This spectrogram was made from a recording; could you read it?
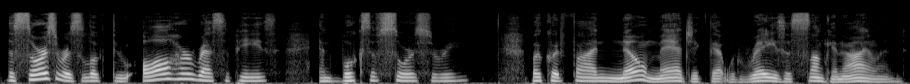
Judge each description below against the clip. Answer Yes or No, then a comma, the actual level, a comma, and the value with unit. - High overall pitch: No, medium, 165 Hz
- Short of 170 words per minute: Yes, average, 145 wpm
